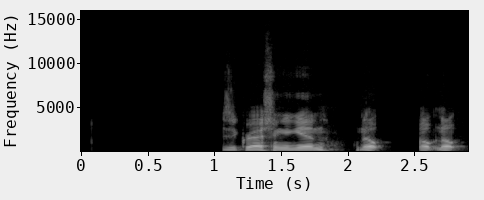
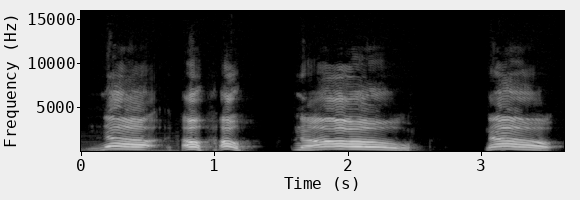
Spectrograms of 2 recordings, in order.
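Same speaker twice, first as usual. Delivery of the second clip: loud panicked yells; shouting no; 8 semitones higher, 10 dB louder, much slower than usual. Real, not acted. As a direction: yell no over and over. Game glitch, shouting no.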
